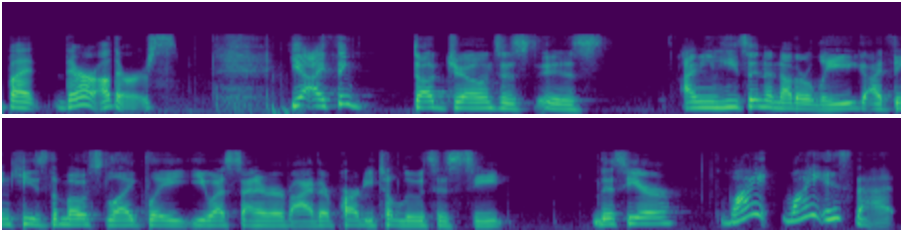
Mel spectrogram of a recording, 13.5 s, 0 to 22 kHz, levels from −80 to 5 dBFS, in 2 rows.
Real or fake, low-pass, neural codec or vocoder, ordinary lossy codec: real; 7.2 kHz; none; MP3, 64 kbps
